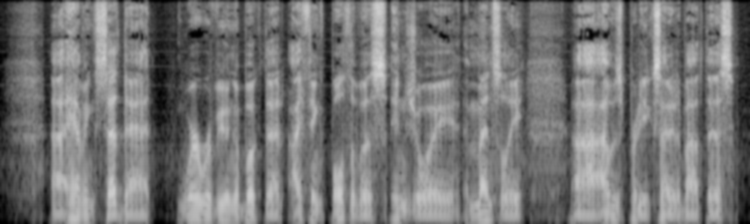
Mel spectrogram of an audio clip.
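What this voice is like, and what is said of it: Slightly nasal, sick-sounding voice. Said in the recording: “if I sound a little nasally, I'm a little sick.”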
